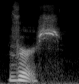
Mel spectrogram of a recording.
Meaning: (noun) 1. A poetic form with regular meter and a fixed rhyme scheme 2. Poetic form in general 3. One of several similar units of a song, consisting of several lines, generally rhymed
- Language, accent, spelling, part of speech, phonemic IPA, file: English, US, verse, noun / verb, /vɜrs/, En-us-verse.ogg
